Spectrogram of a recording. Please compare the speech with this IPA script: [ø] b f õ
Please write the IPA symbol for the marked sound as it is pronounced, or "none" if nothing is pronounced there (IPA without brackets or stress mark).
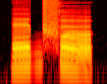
ø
